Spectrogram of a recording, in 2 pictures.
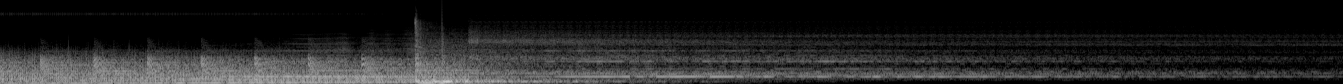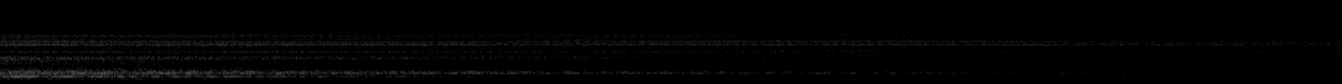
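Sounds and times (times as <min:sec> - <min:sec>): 
uplift synth sweep: 0:00.1 - 0:11.4.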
